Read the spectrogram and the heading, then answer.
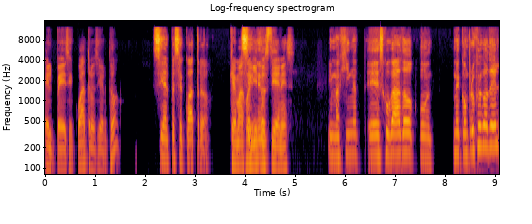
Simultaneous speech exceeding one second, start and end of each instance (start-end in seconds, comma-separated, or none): none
